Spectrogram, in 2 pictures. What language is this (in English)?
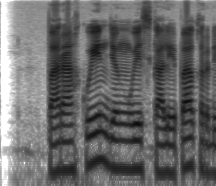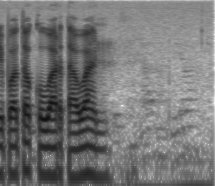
Sundanese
